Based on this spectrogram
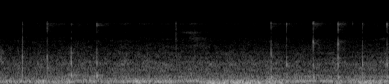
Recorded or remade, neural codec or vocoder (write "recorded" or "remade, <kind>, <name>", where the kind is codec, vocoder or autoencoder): remade, codec, DAC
